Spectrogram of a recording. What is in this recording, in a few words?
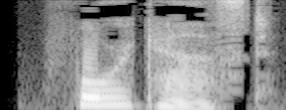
"Forecast", English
